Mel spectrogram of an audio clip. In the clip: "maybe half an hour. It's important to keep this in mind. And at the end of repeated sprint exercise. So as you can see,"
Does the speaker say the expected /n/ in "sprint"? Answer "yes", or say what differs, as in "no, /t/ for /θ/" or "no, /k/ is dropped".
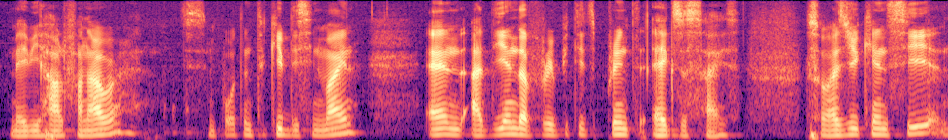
yes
